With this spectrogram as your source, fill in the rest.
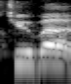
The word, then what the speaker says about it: Chuba: It's like saying you think Chuba Hubbard is pronounced Chubba Hubbard, and Oh, then when yeah. I found out it was Chuba, it was the saddest day of my life.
